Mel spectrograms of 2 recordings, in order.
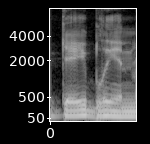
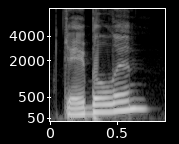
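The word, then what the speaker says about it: Gabilan: I think when I did my chapter one reading, I called it the Gabelian Mountains. I switched the L and the I, but the Gabelin, I think is how you say it.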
